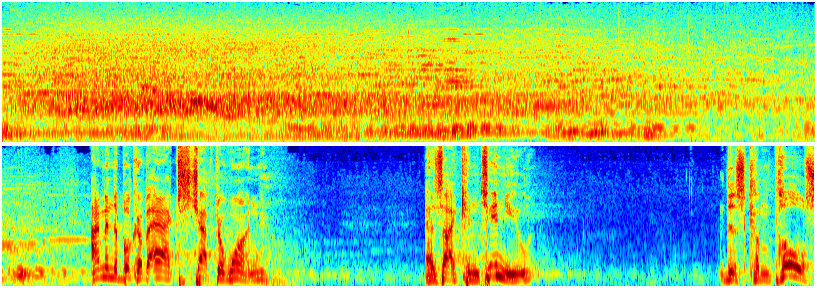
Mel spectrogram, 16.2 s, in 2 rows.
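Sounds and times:
audience shouting: 0.0 - 9.0
speech: 9.1 - 10.9, 12.4 - 13.5, 15.3 - 16.2.

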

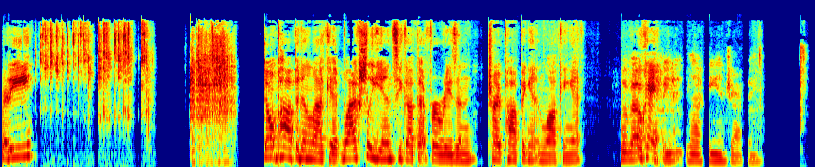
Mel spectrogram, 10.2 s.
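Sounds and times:
speech: 0.0 - 0.6, 3.3 - 9.6
two dice rattling and clattering: 0.4 - 3.0.

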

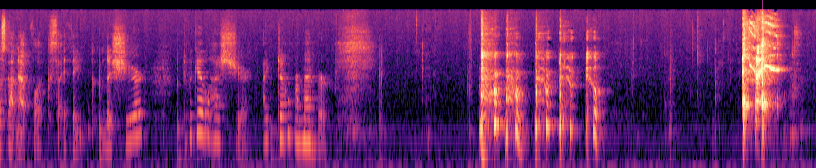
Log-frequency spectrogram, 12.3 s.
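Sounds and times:
speech: 0.0 - 5.5, 7.2 - 8.0
person coughing: 7.2 - 9.1, 11.2 - 11.9.

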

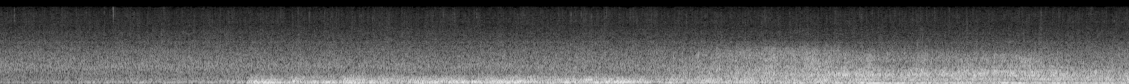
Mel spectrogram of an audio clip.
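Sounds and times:
steady rain in a rainstorm: 0.0 - 11.2
deep thunder rumble: 2.4 - 11.2.

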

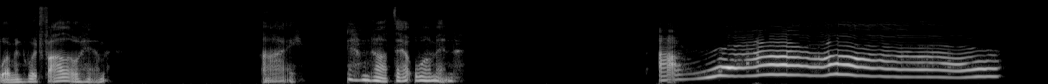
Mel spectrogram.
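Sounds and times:
speech: 0.0 - 1.2, 2.6 - 4.7, 6.6 - 7.3
cat howling: 6.6 - 10.1.

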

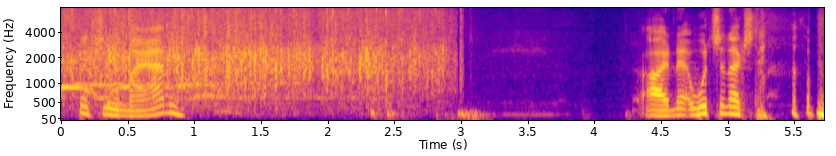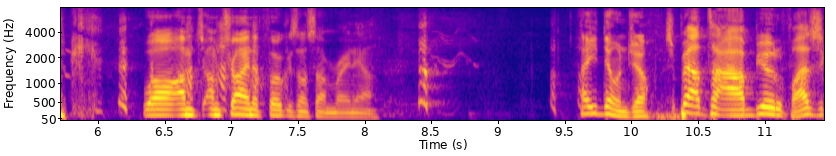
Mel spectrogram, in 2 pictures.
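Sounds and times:
roaring round of applause: 0.0 - 3.0
speech: 0.1 - 1.0, 2.3 - 2.6, 4.4 - 8.2, 9.6 - 11.4
laughter: 5.1 - 8.8.

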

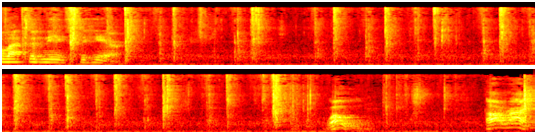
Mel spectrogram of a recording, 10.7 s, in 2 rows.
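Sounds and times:
speech: 0.0 - 1.4
deck of tarot cards shuffled by hand: 0.0 - 10.0.

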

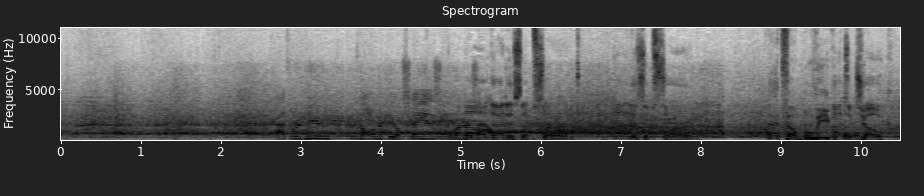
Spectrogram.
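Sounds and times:
stadium crowd chanting: 0.0 - 10.4
speech: 2.8 - 8.2, 8.8 - 10.4.

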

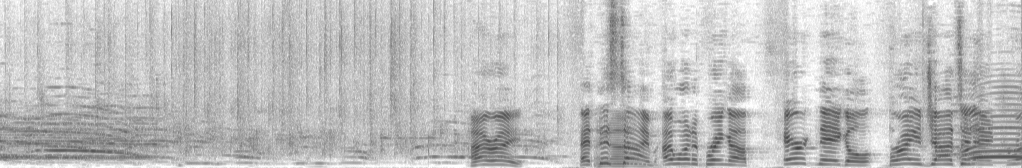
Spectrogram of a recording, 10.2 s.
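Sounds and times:
cheers and high whoops: 0.0 - 5.8, 9.5 - 10.2
crowd applause: 0.0 - 6.3
speech: 4.7 - 10.2.

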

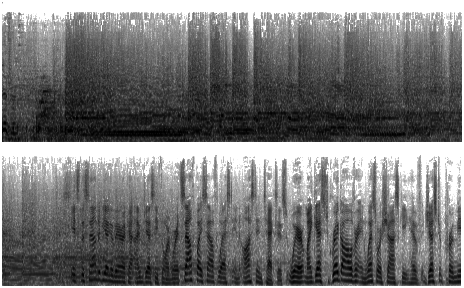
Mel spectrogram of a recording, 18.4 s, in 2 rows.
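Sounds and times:
speech: 0.0 - 1.6, 10.6 - 18.3
heavily distorted bass guitar playing: 0.6 - 12.9.

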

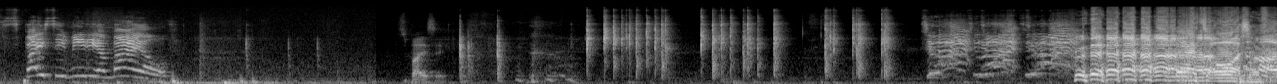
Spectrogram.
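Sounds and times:
speech: 0.4 - 1.8, 4.1 - 4.6, 5.2 - 5.8, 10.2 - 12.7
messy clapping: 5.7 - 9.0
laughter: 10.4 - 12.7.

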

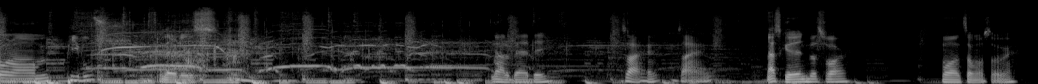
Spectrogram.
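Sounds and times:
rhythmic low thumps: 0.0 - 8.8
speech: 0.6 - 2.8, 4.9 - 8.6, 9.4 - 10.2
applause button sound effect of crowd cheering and whooping: 0.8 - 6.2.

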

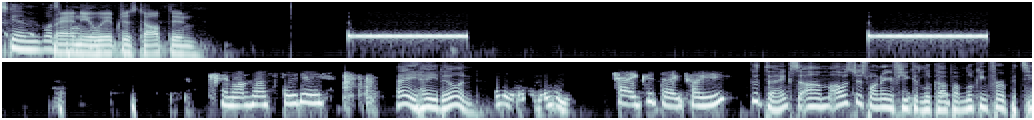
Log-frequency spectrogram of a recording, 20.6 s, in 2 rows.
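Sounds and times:
speech: 0.0 - 2.0, 12.5 - 20.5
phone line ringing through the receiver: 3.4 - 4.7, 8.6 - 9.9.

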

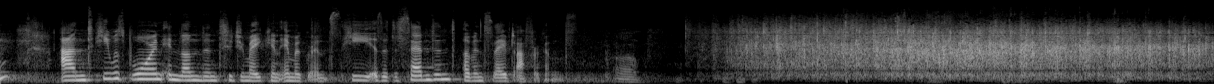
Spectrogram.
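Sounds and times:
speech: 0.6 - 5.9
audience applause: 6.9 - 12.1.

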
